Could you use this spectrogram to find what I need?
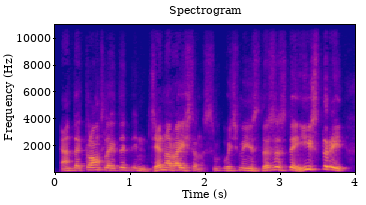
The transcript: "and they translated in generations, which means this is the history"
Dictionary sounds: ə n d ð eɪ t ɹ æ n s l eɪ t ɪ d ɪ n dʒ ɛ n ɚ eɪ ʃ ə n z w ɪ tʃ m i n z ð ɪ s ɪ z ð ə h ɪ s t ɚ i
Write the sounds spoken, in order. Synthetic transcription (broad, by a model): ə n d ð eɪ t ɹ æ n s l eɪ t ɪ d ɪ n dʒ ɛ n ɚ eɪ ʃ ə n z w ɪ tʃ m i n z ð ɪ s ɪ z ð ə h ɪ s t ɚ i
